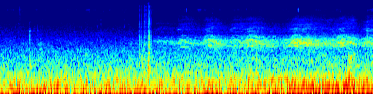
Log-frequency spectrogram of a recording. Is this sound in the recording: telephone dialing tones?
no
